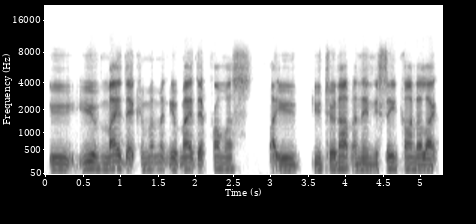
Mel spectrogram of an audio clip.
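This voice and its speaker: A man's voice: lowish voice, steady tone, moderate pace, bright, forceful tone, dry recording. Laid-back New Zealand man, dry close sound. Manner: laid-back slangy phrasing, frequent "like" and "bro". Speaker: professional MMA fighter being interviewed. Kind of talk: casual interview chat.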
